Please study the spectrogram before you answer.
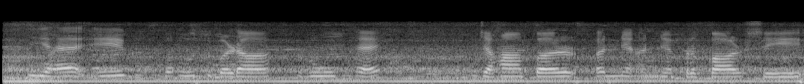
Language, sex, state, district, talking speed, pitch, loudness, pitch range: Hindi, female, Haryana, Charkhi Dadri, 90 wpm, 180 Hz, -17 LUFS, 150-185 Hz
